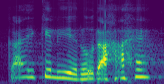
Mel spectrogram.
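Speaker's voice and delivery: usual speaking voice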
